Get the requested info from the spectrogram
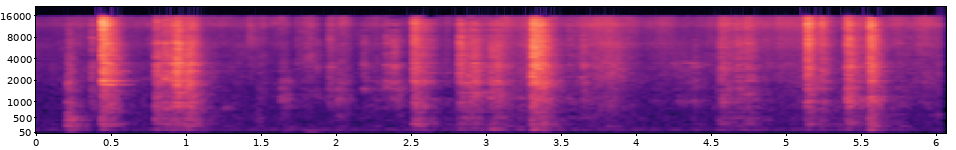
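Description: Irregular kitchen clatter of knocks and clinks: a knife striking a wooden cutting board as a raw chicken is cut up, with pans and utensils being handled.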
